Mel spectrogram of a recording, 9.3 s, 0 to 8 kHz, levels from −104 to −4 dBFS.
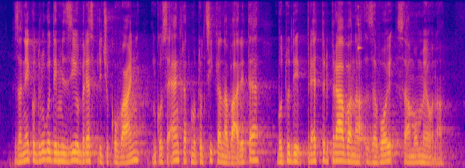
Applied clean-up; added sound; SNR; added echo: none; Marimba, xylophone; 19 dB; none.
